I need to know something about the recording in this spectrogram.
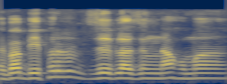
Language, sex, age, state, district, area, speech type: Bodo, male, 30-45, Assam, Chirang, rural, spontaneous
